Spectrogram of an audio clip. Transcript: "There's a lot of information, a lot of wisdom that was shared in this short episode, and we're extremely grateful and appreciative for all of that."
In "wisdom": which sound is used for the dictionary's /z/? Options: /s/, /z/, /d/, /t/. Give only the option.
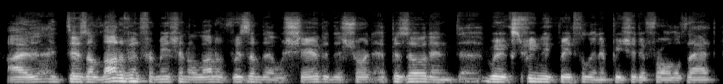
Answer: /z/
